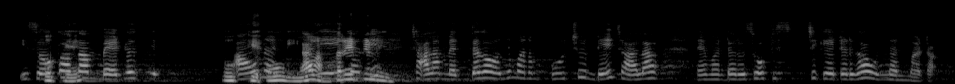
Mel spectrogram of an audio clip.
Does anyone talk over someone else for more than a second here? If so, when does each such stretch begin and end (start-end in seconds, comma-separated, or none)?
2.5-3.8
